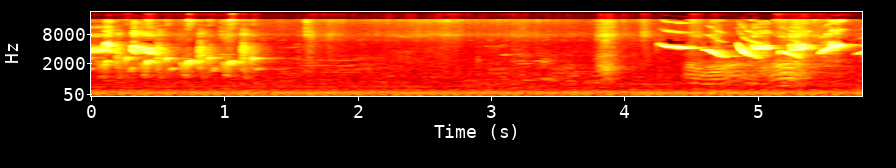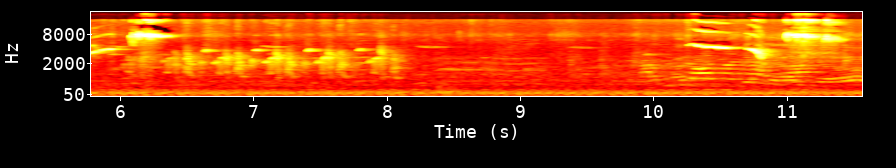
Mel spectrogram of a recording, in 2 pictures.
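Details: Tledekan laut singing actively: rapid chattering phrases of short notes, then a dense burst of downslurred whistles and buzzy chatter. Another quick twittering run closes the passage, over a constant low hum.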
